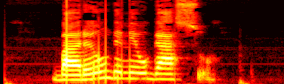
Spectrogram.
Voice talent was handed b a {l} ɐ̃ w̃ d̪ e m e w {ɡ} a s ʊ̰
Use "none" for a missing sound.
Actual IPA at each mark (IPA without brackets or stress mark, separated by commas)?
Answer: ɾ, ɡ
